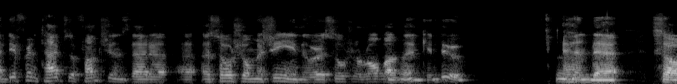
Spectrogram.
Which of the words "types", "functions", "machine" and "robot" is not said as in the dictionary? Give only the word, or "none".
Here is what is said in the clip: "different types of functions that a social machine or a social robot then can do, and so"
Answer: none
